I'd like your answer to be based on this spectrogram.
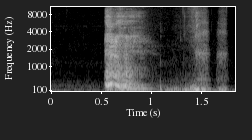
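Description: A single harsh cough bursts out close by after a moment of quiet, followed by a softer throat-clearing rasp.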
